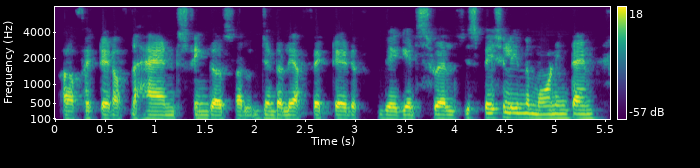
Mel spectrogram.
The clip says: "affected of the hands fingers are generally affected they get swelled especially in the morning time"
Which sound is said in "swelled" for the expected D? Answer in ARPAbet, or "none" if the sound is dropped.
none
